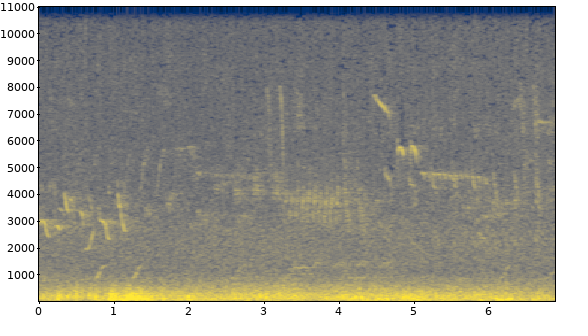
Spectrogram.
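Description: Steady rain falls throughout, with a deep, continuous rumble of distant thunder underneath and faint bird chirps high above; no one speaks.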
